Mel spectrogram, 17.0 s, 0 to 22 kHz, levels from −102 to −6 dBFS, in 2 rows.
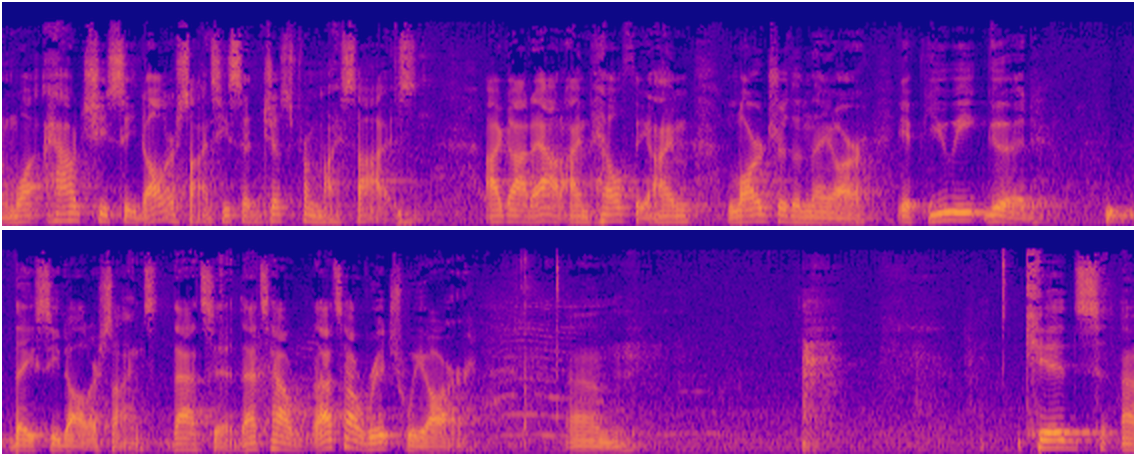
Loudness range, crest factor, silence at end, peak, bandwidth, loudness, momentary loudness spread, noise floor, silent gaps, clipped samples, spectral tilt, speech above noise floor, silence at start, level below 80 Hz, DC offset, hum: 8 LU; 22 dB; 0 s; -16 dBFS; 15 kHz; -38 LUFS; 21 LU; -59 dBFS; none; under 0.1%; -4 dB/octave; 22 dB; 0 s; -70 dBFS; under 0.1%; none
